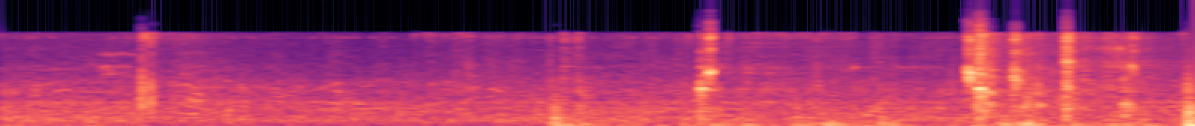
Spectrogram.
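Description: Badminton rackets strike a shuttlecock back and forth in a rally.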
